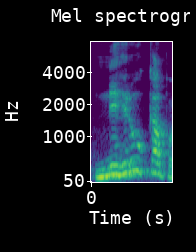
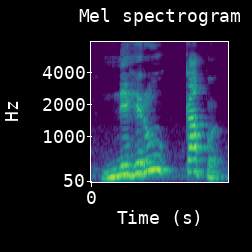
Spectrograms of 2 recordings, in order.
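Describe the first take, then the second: First: Said in the usual way. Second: Nehru कप stretched out slowly, Nehru leaned on; slow emphatic drill. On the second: Shown as a demonstration. Teacher drilling students on a trophy name, slow and stressed. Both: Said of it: "याद रखे".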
